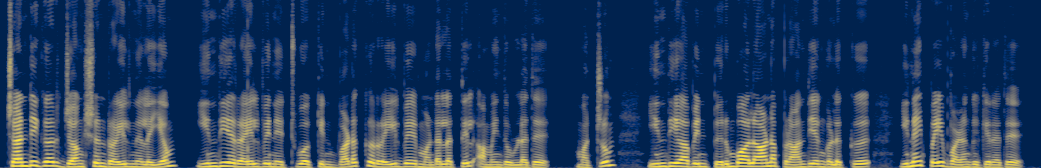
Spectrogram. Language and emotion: Tamil, neutral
